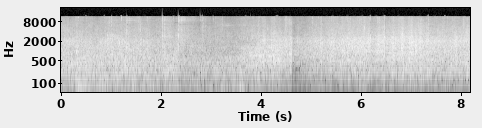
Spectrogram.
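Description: Arena crowd applauding a won point in a table tennis match. The applause swells louder about four seconds in, and a few sharp taps come in the first couple of seconds.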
